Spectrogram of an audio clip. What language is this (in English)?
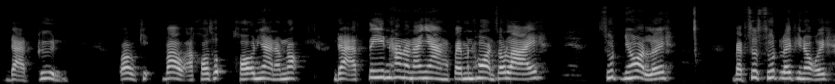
Thai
